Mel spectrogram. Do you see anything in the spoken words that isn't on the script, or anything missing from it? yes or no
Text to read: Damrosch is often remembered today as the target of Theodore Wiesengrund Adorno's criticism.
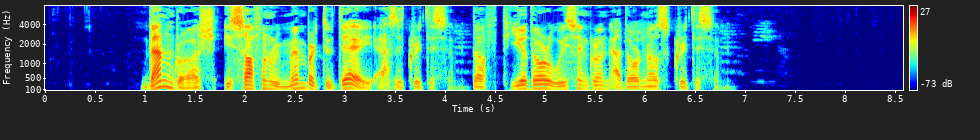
yes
